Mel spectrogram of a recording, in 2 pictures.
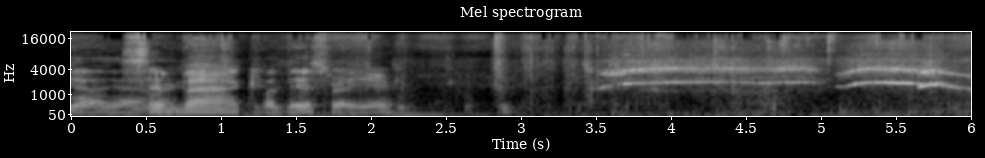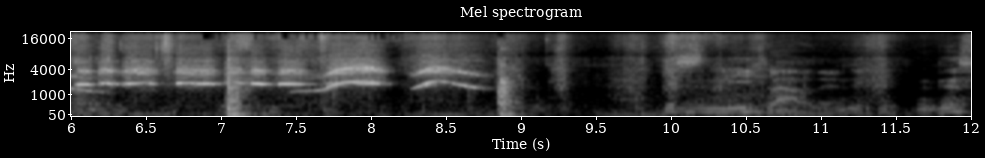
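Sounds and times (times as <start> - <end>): person whistling: 3.4 - 9.0
thump: 7.0 - 7.4.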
